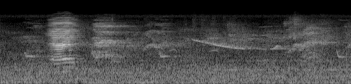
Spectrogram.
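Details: Common hill myna of India's mountains: a loud, harsh screech, a softer rasp, then a long downward-sliding whistle followed by faint chirps.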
